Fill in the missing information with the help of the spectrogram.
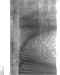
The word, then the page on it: clay: American English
